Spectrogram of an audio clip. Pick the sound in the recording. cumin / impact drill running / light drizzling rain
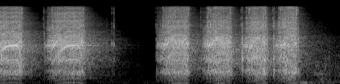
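impact drill running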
